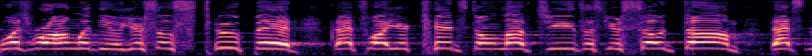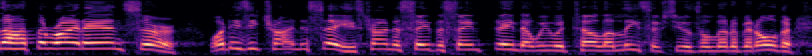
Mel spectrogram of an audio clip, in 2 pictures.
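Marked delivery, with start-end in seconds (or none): 0.0-6.2 furious, berating yell, very loud and pitched up. Retelling how he scolded parents for a wrong answer: imitating someone yelling. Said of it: "And he yells at them".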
